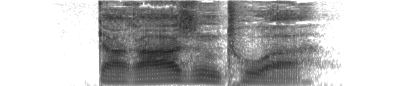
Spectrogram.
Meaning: 1. garage door 2. Dies ist ein Garagentor, nur ein Ochse parkt davor. - This is a garage door, only an ox (= idiot) parks in front of it
- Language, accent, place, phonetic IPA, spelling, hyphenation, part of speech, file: German, Germany, Berlin, [ɡaˈʀaːʒn̩ˌtoːɐ̯], Garagentor, Ga‧ra‧gen‧tor, noun, De-Garagentor.ogg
